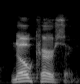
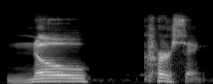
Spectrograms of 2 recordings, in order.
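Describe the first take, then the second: First: Said in the usual way. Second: No cursing, each word set apart and firm; mock stern warning. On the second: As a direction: lay down the rule like the boss did. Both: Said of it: "we're all explicitly told".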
